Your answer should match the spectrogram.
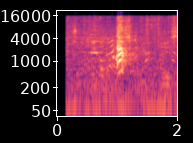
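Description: A police dog barks once, loud and short, about a second in, over people talking.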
